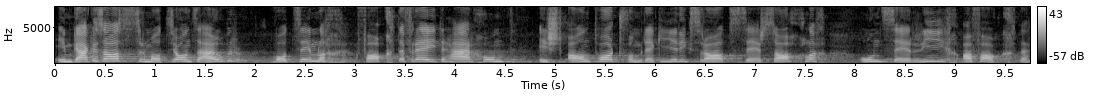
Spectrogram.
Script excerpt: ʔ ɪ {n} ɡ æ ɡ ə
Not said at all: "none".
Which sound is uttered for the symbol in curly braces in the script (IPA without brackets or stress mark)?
m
